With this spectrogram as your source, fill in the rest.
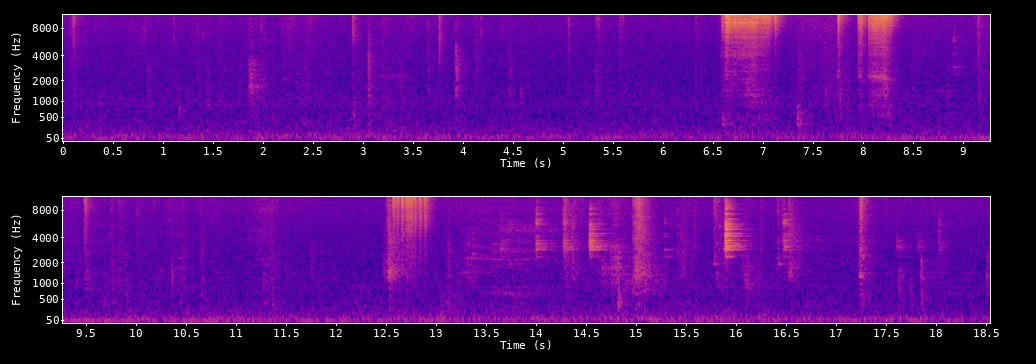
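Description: Small parts click and knock against each other.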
